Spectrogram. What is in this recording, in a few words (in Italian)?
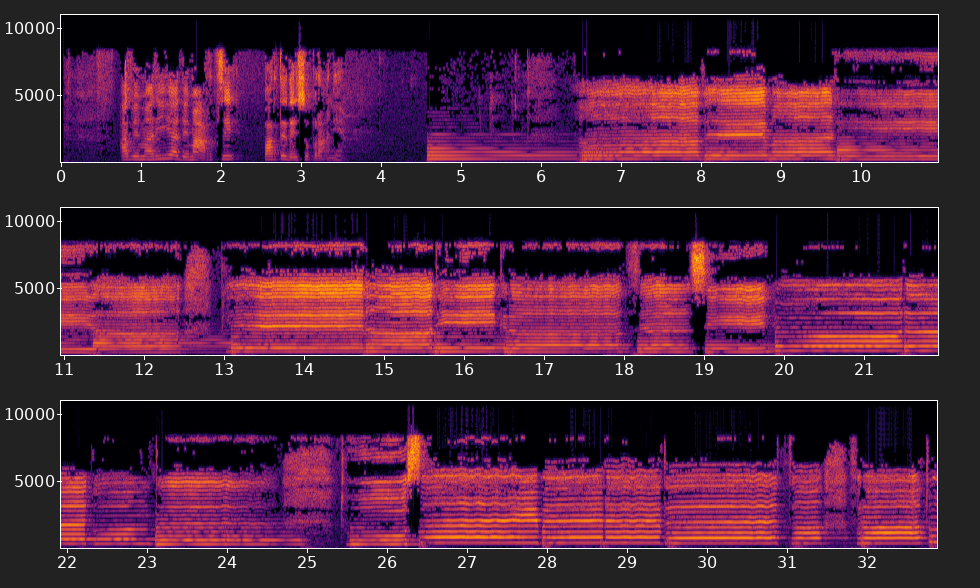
ave maria soprani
